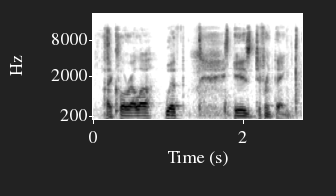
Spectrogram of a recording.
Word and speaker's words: chlorella: talked about spirulina and chlorella. I can never pronounce that one right. I always want to say cholera, which is a infectious disease and a whole different animal.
